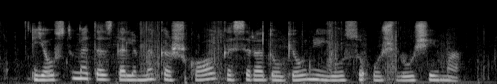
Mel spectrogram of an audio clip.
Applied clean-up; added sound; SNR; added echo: none; Livestock, farm animals, working animals; 19 dB; none.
